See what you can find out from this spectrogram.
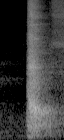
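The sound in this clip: A person takes a single sudden, airy breath. It swells quickly and then tails off in under a second, with no talk around it.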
